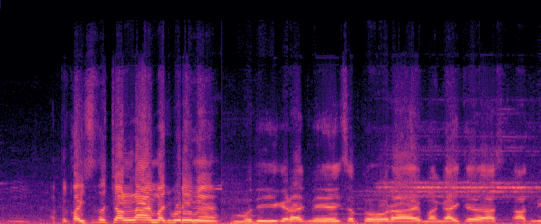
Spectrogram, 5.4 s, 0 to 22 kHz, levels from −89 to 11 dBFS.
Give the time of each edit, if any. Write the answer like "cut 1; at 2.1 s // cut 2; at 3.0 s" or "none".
cut 1; at 2.3 s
